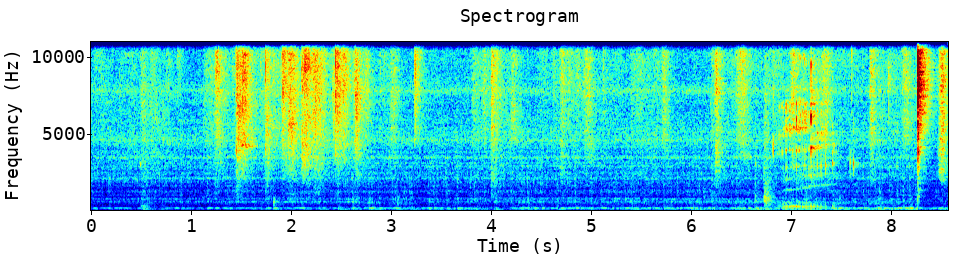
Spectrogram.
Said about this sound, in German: Das war ein Rülpser. Ein Rülpser in Ehren kann niemand verwehren. Deshalb wird er auch nicht weggeschnitten.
